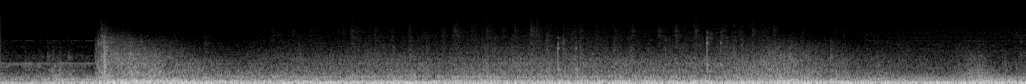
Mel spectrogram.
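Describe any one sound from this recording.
A spaceship engine surges into a louder roar as it speeds up.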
